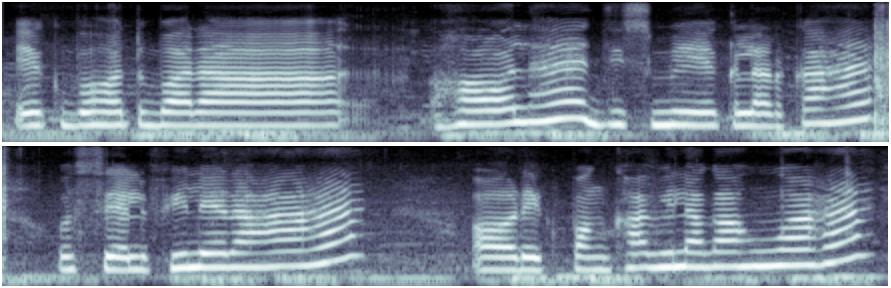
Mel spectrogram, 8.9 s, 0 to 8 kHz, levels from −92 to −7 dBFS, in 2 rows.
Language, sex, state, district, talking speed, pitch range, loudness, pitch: Hindi, female, Bihar, West Champaran, 140 wpm, 245-290 Hz, -13 LUFS, 255 Hz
